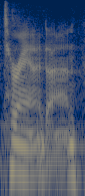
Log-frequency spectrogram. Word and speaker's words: pteranodon: this one pteranodon no the p is silent it's pteranodon so you don't say the p all right um so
